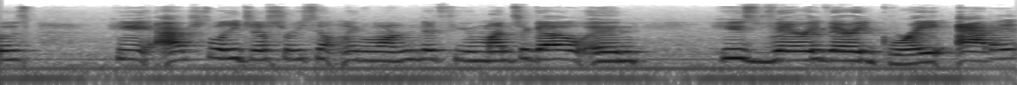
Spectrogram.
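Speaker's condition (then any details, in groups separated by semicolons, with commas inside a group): Cerebral palsy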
